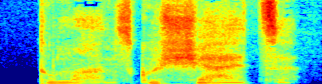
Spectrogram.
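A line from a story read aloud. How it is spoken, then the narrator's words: Whisper. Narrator (Russian): прошептал Тоби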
